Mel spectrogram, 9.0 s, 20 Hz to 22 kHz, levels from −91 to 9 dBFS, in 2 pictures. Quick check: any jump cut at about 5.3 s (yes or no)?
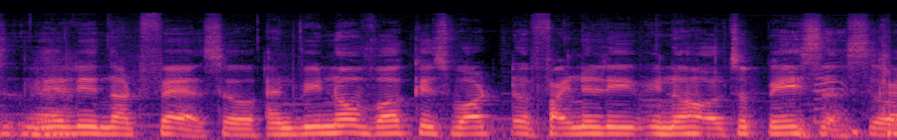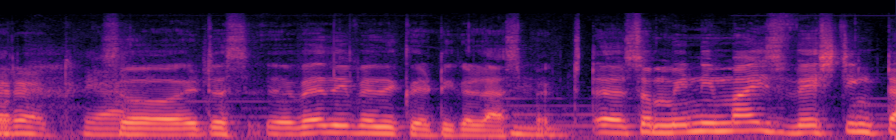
no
